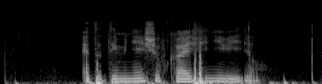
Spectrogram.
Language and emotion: Russian, neutral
